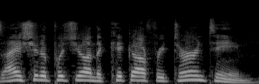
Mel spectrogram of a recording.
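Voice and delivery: high-pitched bantering jab; Al Davis. Retold or imitated. Al Davis kids Woodson at camp, bantering. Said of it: "he's bantering back and forth".

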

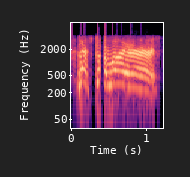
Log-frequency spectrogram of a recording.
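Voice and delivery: high, drawn-out fan cheer; rallying cheer. Real, not acted. Caller signing off a rant to fellow Raiders fans, rallying cheer. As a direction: cheer the team on, long and high.

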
